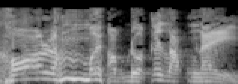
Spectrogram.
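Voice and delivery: possessed dad speaking Northern Vietnamese; Northern accent. Acted. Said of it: "ba của tôi nói giọng Bắc hồi nào vậy cà". (giọng Bắc nhẹ)

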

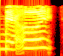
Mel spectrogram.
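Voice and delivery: high, loud cry of mom; a child cries out in dismay; anguished cry. Acted.

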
